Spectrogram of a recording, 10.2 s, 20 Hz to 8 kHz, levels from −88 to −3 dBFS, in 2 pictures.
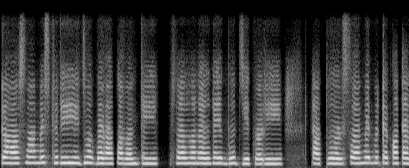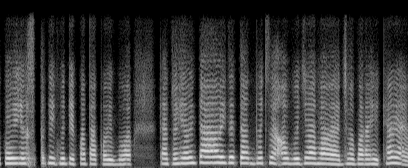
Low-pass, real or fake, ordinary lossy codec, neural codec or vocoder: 7.2 kHz; fake; none; codec, 16 kHz, 0.5 kbps, FreqCodec, smaller model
